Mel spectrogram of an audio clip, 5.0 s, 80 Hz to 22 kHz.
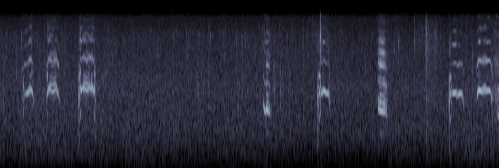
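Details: Osprey at nest 3 of a Finnish live nest camera, 27 June 2022, as the adult brings a fish and watches the feeding: short, high whistled chirps with bright overtones, in quick clusters and then singly, over a steady hiss.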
